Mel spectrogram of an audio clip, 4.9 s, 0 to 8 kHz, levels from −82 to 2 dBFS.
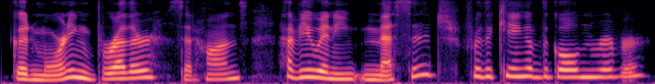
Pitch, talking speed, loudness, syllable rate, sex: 235 Hz, 195 wpm, -17 LUFS, 5.3 syllables/s, female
